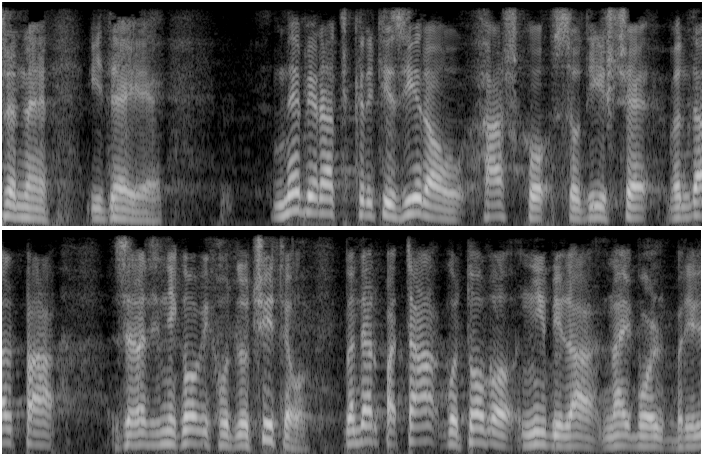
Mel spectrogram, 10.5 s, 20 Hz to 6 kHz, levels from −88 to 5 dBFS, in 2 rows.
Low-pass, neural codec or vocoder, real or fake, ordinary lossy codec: 5.4 kHz; codec, 16 kHz in and 24 kHz out, 2.2 kbps, FireRedTTS-2 codec; fake; none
